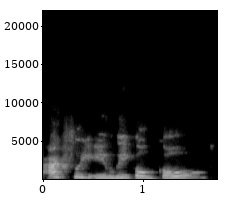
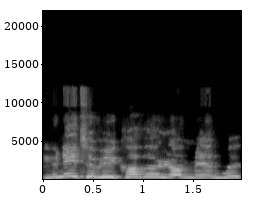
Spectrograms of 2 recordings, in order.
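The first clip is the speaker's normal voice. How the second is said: put-on Italian accent, mafia boss style; 4 semitones higher than usual. Acting out someone's reply in a comedy bit, Godfather impression. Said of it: "I was just trying to do a Godfather thing".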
